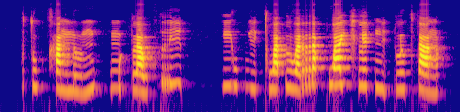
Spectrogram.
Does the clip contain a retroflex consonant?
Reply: no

